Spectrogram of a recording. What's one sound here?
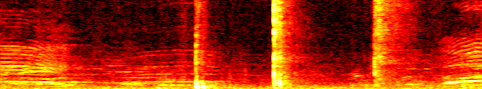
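A softball smacks into a catcher's mitt.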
